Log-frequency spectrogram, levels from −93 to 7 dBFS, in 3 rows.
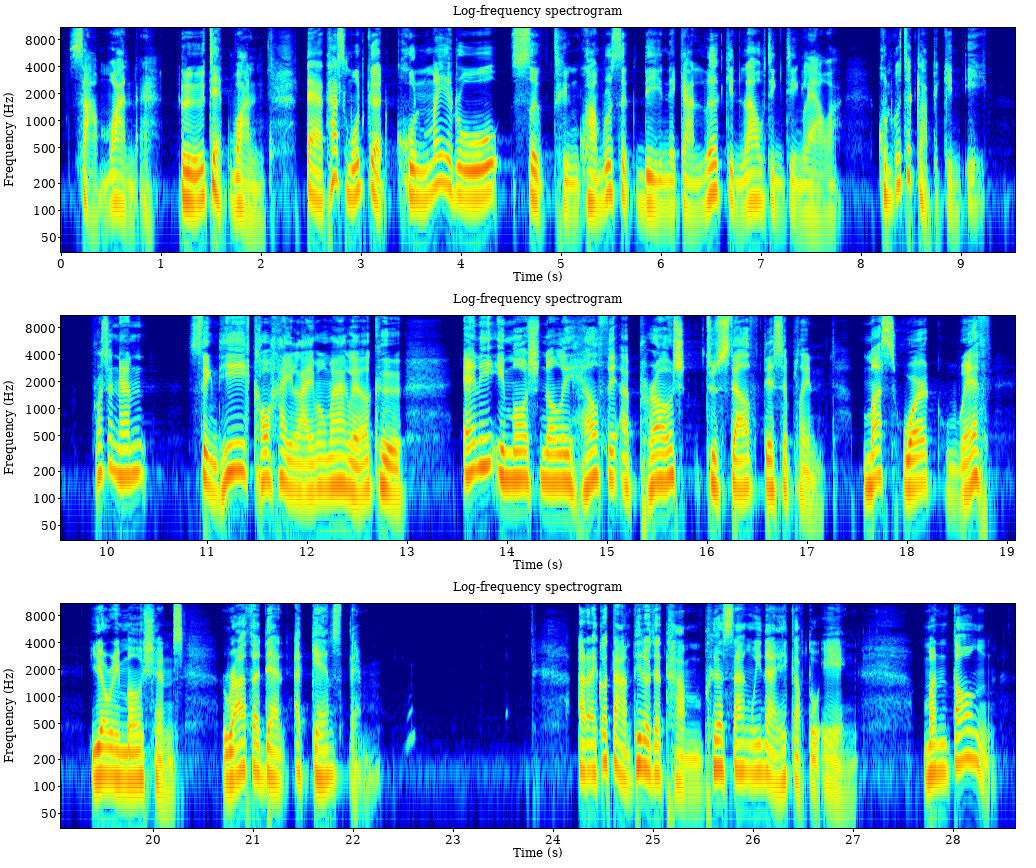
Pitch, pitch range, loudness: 140 Hz, 120-165 Hz, -23 LUFS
